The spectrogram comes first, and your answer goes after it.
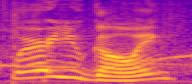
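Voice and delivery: normal talking voice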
